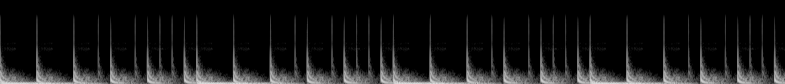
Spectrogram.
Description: percussion synth massive 2 a sharp, clicky and clear; drum loops; kick loops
